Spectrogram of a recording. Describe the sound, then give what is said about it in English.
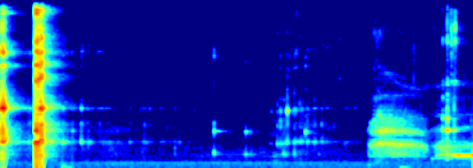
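Two bright glass clinks ring out at the start, followed by faint, scattered taps and small clinks, then a soft pouring or sipping sound near the end. “So, cheers, everybody.”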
